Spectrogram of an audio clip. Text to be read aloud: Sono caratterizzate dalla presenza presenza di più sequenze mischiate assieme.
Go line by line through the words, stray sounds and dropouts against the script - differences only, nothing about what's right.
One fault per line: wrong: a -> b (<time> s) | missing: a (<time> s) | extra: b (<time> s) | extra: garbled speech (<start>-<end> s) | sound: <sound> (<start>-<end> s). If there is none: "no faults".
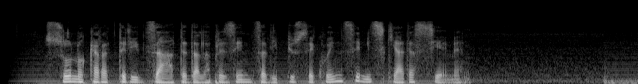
missing: presenza (2.6 s)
